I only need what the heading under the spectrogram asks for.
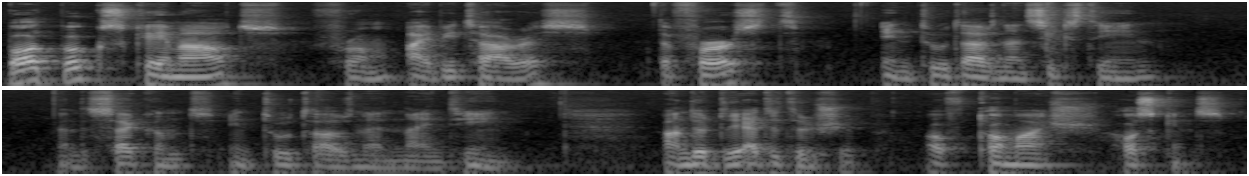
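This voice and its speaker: Male author from Turkey, lowish gravelly voice, measured prepared reading. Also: sharp tone. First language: Turkish.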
